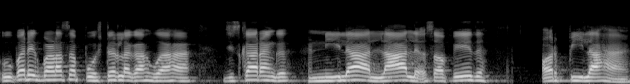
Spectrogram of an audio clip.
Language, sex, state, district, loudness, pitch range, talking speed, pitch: Hindi, male, Jharkhand, Garhwa, -14 LUFS, 165-190 Hz, 150 wpm, 170 Hz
